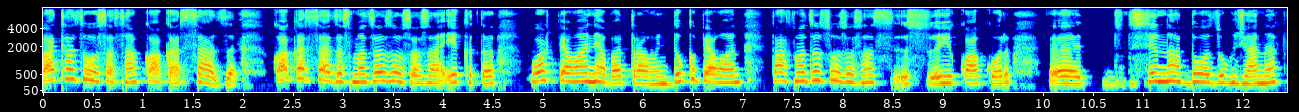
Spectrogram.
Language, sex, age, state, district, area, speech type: Kashmiri, female, 18-30, Jammu and Kashmir, Bandipora, rural, spontaneous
